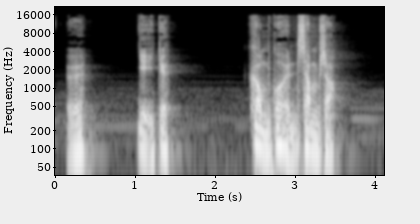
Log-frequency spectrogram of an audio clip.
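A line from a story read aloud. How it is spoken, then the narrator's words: Puzzled muttering. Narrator (Vietnamese): Lão Chẩn Mù nhíu mày lẩm bẩm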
